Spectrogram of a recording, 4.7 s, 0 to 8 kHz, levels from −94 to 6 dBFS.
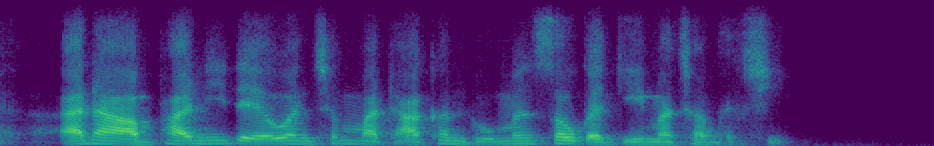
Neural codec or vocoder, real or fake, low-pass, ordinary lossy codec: codec, 16 kHz, about 1 kbps, DyCAST, with the encoder's durations; fake; 7.2 kHz; Opus, 16 kbps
